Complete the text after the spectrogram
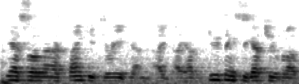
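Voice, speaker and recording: A man with an Irish accent at a fairly quick pace, fairly even intonation, audible room echo and noticeable background noise. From Ireland. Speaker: international organization director. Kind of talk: conference speech. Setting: hybrid roundtable, in-person audience and online call. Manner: repetitive false starts.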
